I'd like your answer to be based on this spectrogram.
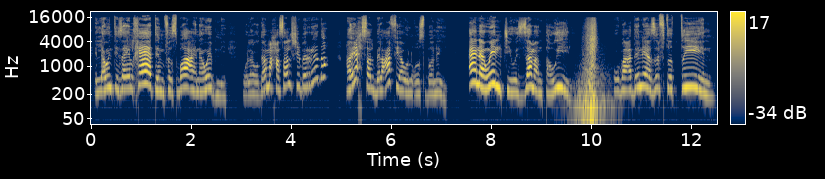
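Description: Bossy middle-aged egyptian auntie, high voice, nags and schemes, dry close sound. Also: female voice, no room sound. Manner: nagging, scolding, colloquial. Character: scheming, greedy, domineering middle-aged aunt and mother. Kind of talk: dramatic dialogue.

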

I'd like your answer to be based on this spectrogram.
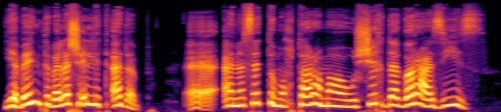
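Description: A prim older Egyptian lady in a radio serial. She talks high and fast, guarding her dignity with huffy, indignant scolding. The voice is recorded dry. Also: expressive, no echo. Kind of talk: Egyptian radio comedy drama acting.

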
